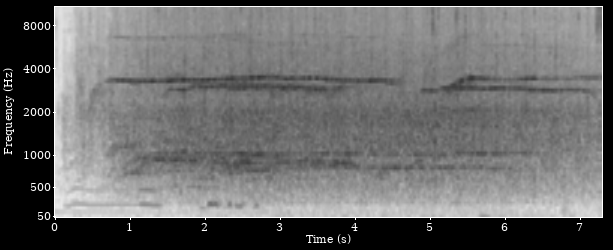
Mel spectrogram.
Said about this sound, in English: oh yes let's applause us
